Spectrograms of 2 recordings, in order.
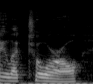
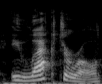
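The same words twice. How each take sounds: First: The stress falls on the third syllable, 'tor'. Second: The stress falls on the second syllable, 'lec'. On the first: This is the more recent pronunciation. "not electoral ... That's more recent, the stress on the or part" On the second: This is the original, older pronunciation. "the original things was it's electoral"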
